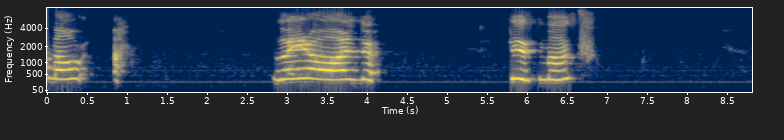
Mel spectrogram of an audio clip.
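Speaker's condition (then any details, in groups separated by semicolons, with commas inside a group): Cerebral palsy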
